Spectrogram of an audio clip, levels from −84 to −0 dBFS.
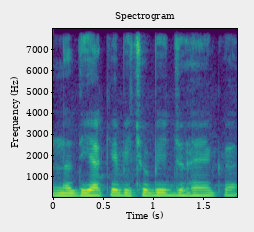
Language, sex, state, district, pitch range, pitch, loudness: Chhattisgarhi, male, Chhattisgarh, Rajnandgaon, 120-125 Hz, 125 Hz, -15 LUFS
